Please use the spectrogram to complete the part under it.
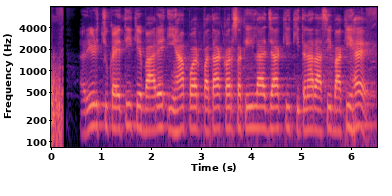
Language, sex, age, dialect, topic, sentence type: Bhojpuri, male, 18-24, Western, banking, question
